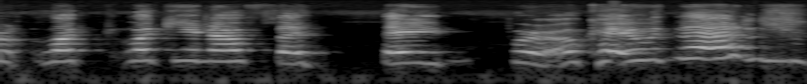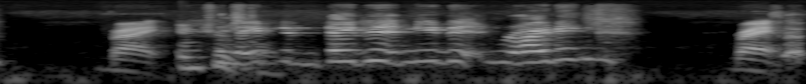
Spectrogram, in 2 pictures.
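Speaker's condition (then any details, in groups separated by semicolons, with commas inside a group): Cerebral palsy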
